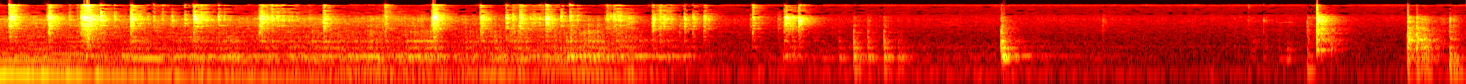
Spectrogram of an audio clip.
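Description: Electric centrifugal juicer's motor spinning down after being switched off, its hum falling in pitch over about three seconds, with clicking and rattling from the spinning basket. After that come a few light plastic knocks.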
